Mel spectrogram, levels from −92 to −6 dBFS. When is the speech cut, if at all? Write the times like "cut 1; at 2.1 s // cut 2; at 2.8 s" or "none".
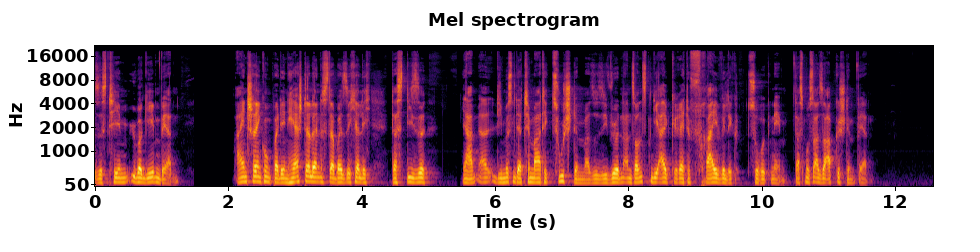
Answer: none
